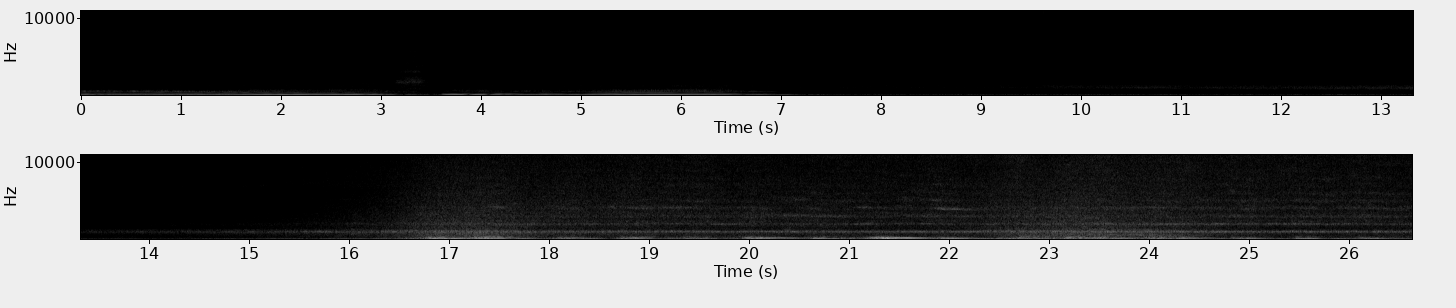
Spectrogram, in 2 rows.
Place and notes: Un étroit tunnel voûté qui sert de passage piéton sous la voie ferrée, recherche de la résonance en chantant, passage d'un train.
Auvergne-Rhône-Alpes, France métropolitaine, France, 27 August 2022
